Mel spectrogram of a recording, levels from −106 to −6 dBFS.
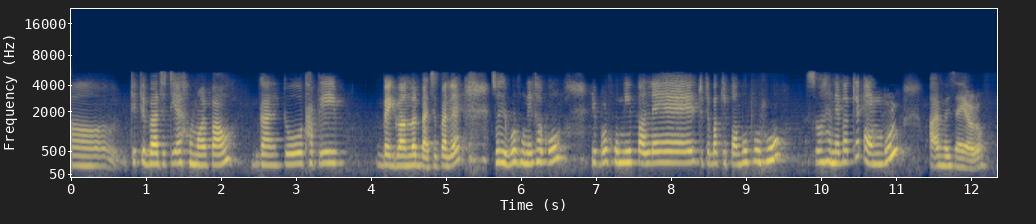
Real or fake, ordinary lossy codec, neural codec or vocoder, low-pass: fake; none; codec, 16 kHz, 1 kbps, X-Codec, HuBERT features, trained on balanced general audio; 5.4 kHz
